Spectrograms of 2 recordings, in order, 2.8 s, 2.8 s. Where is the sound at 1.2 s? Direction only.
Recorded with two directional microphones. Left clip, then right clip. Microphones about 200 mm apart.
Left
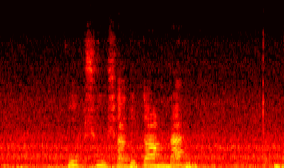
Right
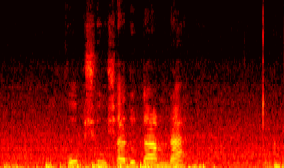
60° right (ahead or behind).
